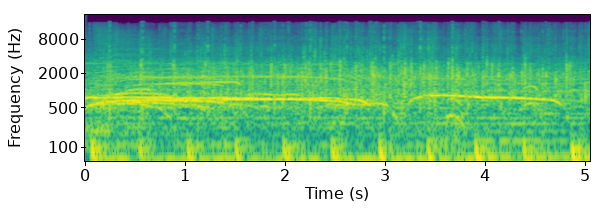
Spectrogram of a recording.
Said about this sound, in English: Please raise the roof for David Davis!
